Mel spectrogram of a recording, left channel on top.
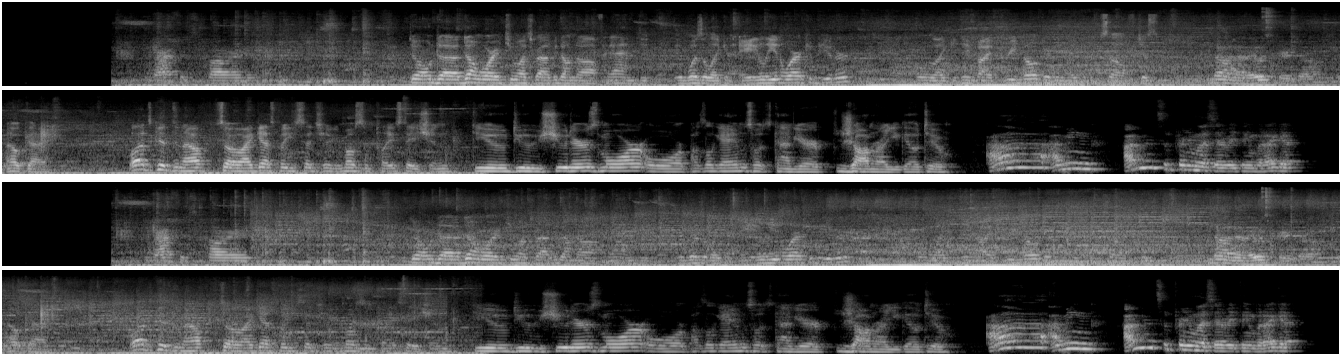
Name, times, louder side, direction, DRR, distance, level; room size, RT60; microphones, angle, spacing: sound 1, 1.1-18.2, right 1 dB, 35° right, 0.8 m, -24 dB
sound 2, 1.3-4.4 4.6-7.2, equal, 10° left, 1.1 m, -42 dB
voice 1, 1.4-2.6 7.2-7.3 12.0-13.6 23.2-26.2, right 2 dB, 65° right, 1.4 m, -25 dB
sound 3, 2.5-17.8, right 8 dB, 90° right, 0.4 m, -35 dB
voice 2, 4.1-8.5 9.1-11.6 11.9-12.1 13.4-13.9 14.3-22.9, left 4 dB, 40° left, 0.4 m, -24 dB
5.4 x 2.3 x 2.7 m
head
